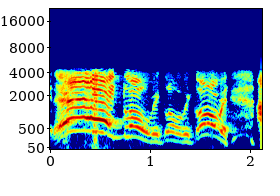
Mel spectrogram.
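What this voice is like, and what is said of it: Shouting preacher. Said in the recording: “I'm not shouting so you can videotape me. I'm not shouting so I can get the next viral video. I'm shouting”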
